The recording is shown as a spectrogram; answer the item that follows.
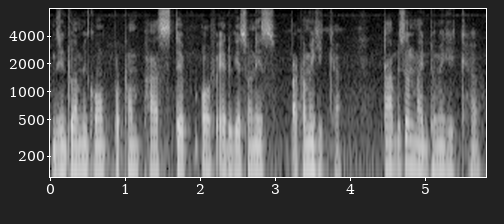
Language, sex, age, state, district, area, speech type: Assamese, male, 18-30, Assam, Dibrugarh, urban, spontaneous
